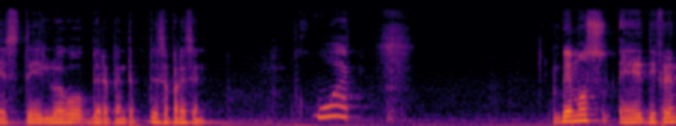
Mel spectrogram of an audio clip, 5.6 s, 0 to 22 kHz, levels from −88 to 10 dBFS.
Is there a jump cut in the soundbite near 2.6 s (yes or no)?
no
